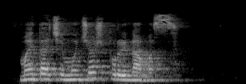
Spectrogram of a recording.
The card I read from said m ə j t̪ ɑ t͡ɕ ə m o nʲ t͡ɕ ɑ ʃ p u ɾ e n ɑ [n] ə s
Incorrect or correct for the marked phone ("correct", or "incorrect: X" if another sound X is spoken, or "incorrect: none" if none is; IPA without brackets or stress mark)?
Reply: incorrect: m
